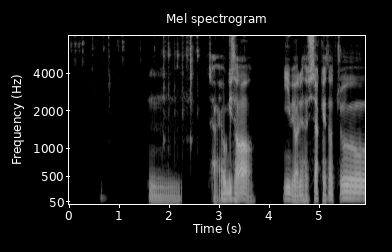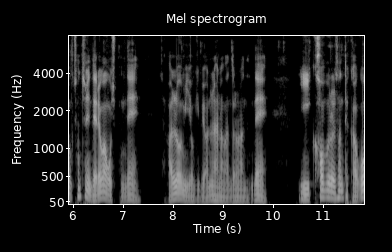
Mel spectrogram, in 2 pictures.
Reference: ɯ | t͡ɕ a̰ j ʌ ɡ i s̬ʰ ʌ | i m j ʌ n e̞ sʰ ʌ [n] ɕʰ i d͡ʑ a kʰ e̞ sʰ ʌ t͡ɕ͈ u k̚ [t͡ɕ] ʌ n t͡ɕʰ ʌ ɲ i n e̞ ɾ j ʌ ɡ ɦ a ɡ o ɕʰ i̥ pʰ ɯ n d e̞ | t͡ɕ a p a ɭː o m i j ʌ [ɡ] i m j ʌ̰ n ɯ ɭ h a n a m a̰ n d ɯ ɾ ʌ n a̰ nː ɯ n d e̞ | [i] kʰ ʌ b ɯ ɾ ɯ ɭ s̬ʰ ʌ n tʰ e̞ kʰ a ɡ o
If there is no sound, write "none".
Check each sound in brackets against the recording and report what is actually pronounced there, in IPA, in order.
none, t͡ɕʰ, ɡ, i

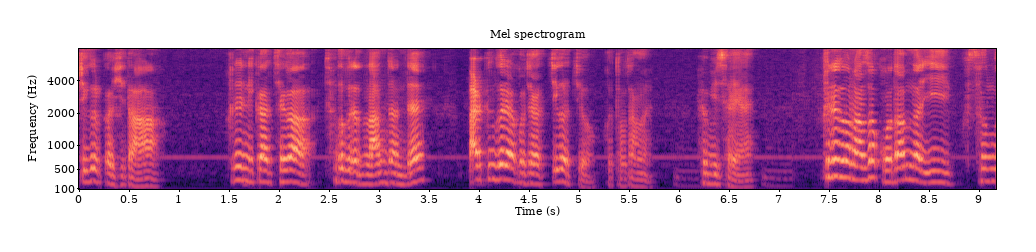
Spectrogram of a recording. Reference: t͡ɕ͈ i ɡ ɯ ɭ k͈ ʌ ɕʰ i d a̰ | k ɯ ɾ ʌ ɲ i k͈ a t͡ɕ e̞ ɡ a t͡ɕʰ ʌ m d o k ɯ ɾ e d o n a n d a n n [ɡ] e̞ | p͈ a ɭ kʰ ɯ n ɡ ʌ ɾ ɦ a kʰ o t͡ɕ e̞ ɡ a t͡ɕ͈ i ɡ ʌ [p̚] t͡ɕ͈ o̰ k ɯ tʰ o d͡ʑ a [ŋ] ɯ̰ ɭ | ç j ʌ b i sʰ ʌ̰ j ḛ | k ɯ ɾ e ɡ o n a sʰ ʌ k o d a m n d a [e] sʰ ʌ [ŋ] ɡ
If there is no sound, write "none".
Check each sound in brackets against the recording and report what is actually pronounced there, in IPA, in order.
d, t̚, ŋ, i, ŋ

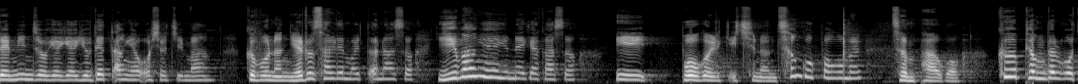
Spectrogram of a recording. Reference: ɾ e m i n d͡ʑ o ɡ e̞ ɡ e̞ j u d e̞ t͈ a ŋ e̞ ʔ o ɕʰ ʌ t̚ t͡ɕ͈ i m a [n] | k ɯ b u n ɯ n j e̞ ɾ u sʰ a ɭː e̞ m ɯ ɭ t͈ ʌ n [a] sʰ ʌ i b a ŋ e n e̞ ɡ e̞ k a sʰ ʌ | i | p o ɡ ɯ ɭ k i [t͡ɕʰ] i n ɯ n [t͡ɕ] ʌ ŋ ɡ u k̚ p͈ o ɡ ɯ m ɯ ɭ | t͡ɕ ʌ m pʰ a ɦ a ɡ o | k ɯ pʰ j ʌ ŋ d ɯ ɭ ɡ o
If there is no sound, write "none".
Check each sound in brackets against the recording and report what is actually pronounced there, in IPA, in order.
n, a, t͡ɕʰ, t͡ɕʰ

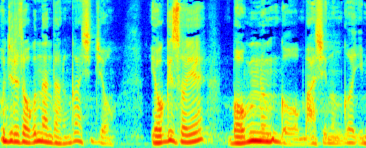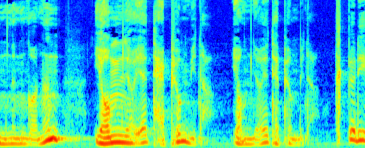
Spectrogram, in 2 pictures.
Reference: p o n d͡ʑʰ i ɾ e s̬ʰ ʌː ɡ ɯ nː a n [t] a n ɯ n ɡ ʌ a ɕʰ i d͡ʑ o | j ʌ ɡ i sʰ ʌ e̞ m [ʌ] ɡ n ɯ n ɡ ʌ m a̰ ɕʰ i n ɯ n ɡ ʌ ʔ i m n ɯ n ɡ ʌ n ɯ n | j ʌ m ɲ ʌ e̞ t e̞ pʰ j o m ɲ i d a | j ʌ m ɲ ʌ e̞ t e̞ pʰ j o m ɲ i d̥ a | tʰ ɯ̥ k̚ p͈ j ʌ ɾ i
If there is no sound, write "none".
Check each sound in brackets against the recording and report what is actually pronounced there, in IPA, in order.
d, ʌ

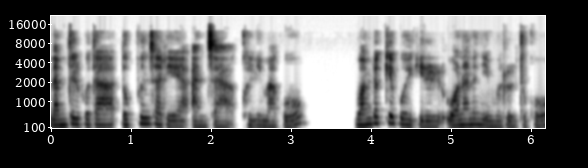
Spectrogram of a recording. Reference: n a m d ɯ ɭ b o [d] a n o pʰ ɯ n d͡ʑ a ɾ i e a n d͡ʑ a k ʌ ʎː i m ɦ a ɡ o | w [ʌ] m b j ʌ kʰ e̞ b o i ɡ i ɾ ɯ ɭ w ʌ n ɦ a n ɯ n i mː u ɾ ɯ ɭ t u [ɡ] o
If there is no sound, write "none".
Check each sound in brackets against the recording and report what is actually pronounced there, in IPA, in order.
d, a, ɡ

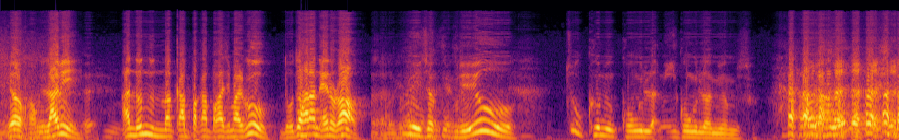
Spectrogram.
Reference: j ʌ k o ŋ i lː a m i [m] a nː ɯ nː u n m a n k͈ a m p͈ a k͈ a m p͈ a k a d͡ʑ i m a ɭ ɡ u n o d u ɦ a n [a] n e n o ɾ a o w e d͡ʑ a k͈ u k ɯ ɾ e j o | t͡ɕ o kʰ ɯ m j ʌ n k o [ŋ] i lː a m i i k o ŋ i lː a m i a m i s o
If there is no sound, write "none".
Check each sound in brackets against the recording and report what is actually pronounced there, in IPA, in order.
none, a, ŋ

